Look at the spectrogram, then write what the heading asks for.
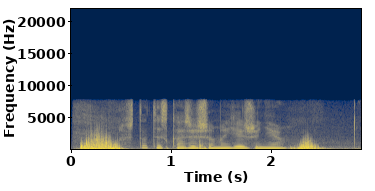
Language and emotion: Russian, neutral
